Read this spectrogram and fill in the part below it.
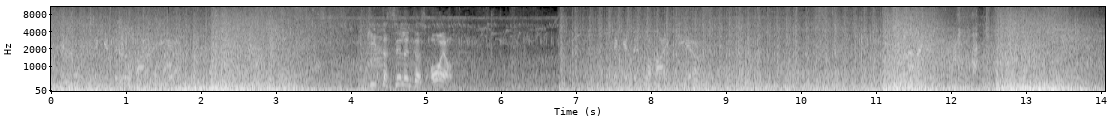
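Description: Cannons fire in quick bursts.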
